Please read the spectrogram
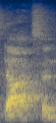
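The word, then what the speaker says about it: Dachshund: oh first subject how um doxen is pronounced do yourself not a dashound so we're going to introduce ourselves this time speak up l i mean it's actually it's it's daxon but like in Germany they would say Dash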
